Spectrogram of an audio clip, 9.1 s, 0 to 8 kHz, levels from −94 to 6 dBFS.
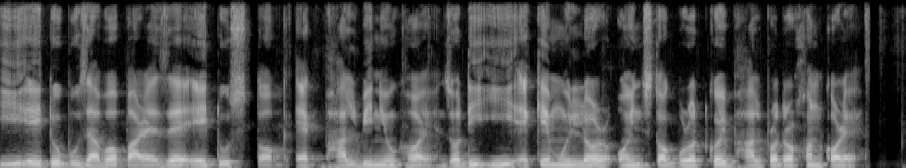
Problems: background sounds at intervals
